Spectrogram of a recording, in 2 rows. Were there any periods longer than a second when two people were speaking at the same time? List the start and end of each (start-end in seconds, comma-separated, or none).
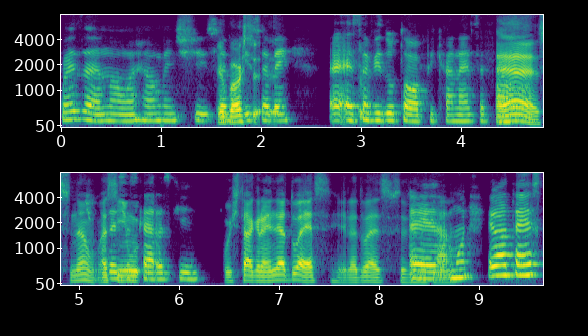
4.3-5.6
